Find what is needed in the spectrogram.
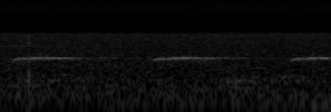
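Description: Near silence: room tone, with a faint steady high note sounding twice, each about half a second long and about a second apart.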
